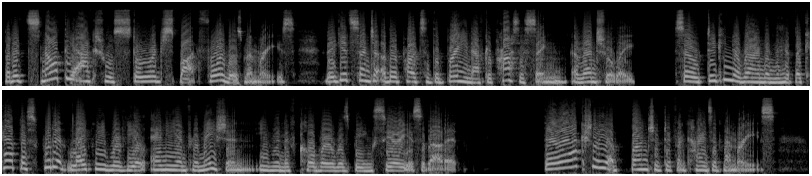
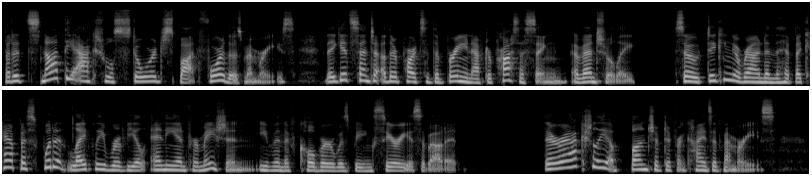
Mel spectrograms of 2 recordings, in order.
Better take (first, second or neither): second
